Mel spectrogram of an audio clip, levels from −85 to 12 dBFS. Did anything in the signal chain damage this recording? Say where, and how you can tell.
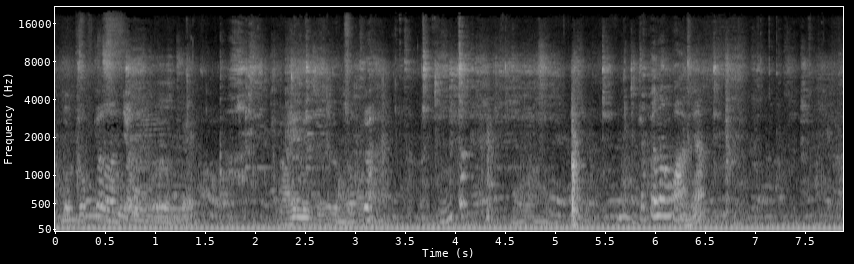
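No, nothing in the signal chain damaged this audio.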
